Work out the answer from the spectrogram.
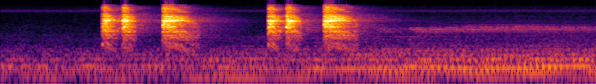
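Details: Long-tailed shrike in varied song: harsh, rasping squawky bursts in two paired groups, noisy and broad, followed by a faint steady tone.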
